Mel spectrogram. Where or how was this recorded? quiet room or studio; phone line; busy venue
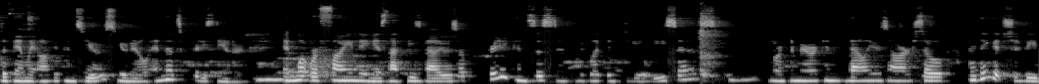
busy venue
